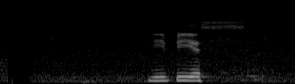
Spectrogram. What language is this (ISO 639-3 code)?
sin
